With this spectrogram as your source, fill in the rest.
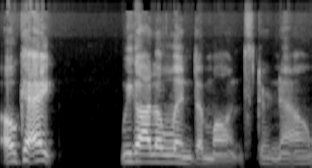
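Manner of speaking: ordinary talk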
